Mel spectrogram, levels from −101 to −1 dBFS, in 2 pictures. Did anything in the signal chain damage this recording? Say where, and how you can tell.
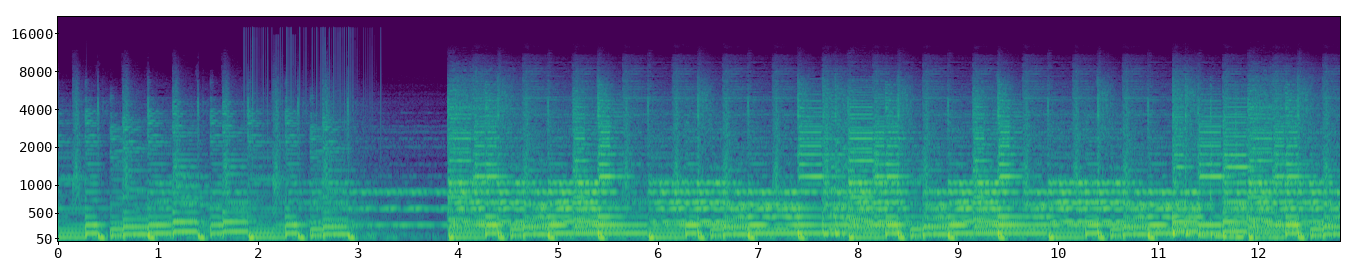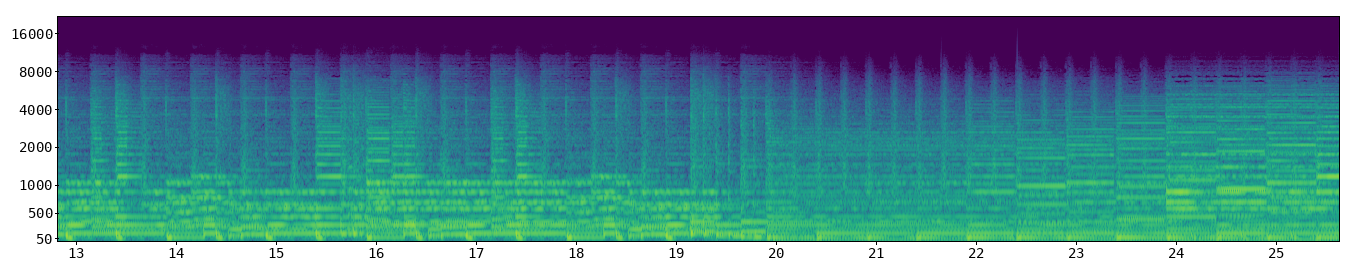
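Yes. From 1.86 to 3.26 s there's a steady buzz at about 46.9 Hz riding on the sound, louder where the audio is louder. That's the filter restarted on every block: somewhere in the block-based processing, a filter throws away its state at each block boundary and starts cold, so every block opens with a little transient. Ticks repeating at that rate fit a 1024-sample block, and they fuse into a buzz that scales with level.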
